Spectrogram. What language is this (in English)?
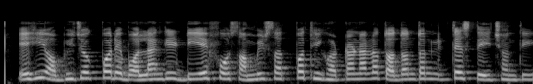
Odia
